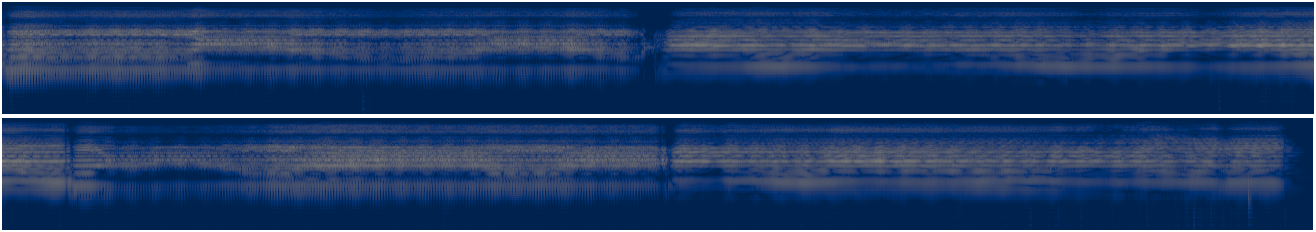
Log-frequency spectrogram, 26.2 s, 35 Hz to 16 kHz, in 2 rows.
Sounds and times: Harmonica 0:00.0 - 0:26.2

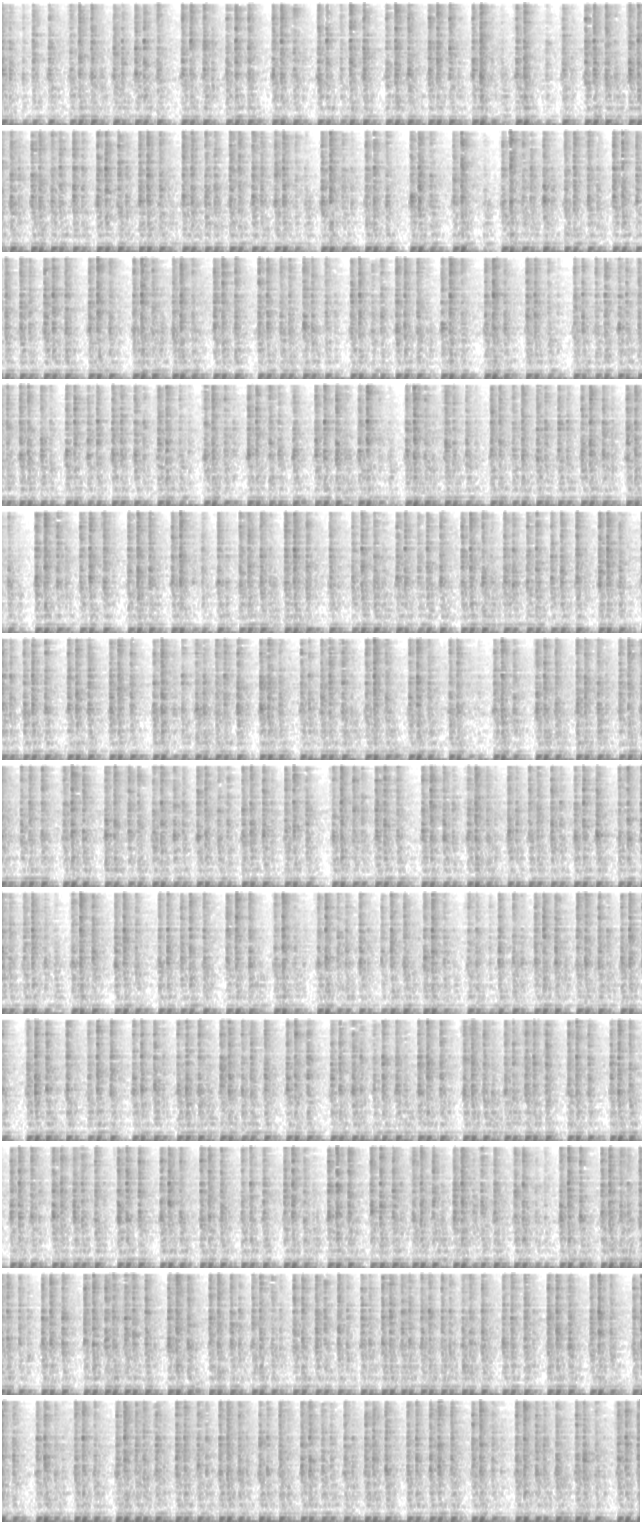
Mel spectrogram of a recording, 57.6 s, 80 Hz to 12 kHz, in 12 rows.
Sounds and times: Drive by motorcycle 0:00.0 - 0:57.5

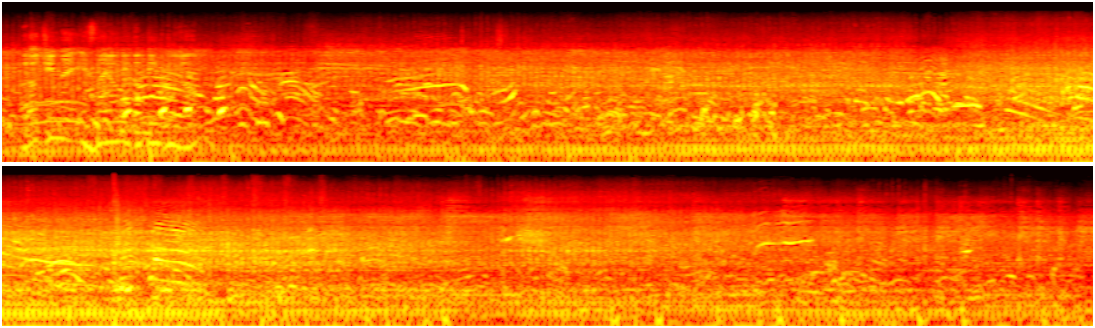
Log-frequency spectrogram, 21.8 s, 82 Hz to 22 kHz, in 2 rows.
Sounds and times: crowd 0:00.0 - 0:21.8
race of tractors 0:00.0 - 0:21.8

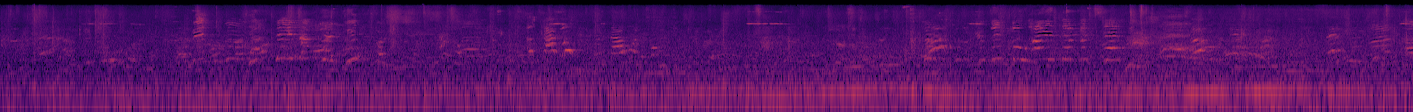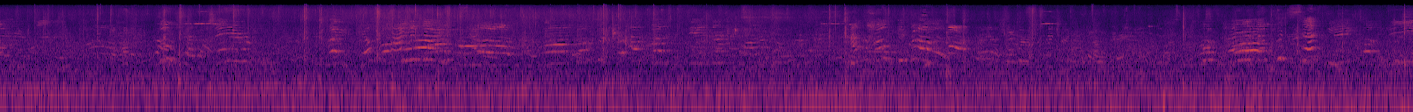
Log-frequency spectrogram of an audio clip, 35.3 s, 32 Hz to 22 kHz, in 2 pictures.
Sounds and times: Kids Playing 0:11.5 - 0:35.3

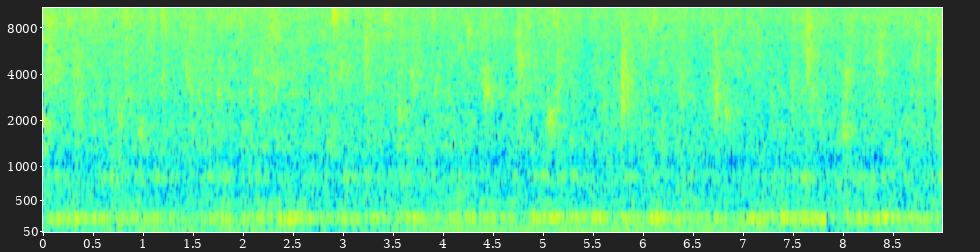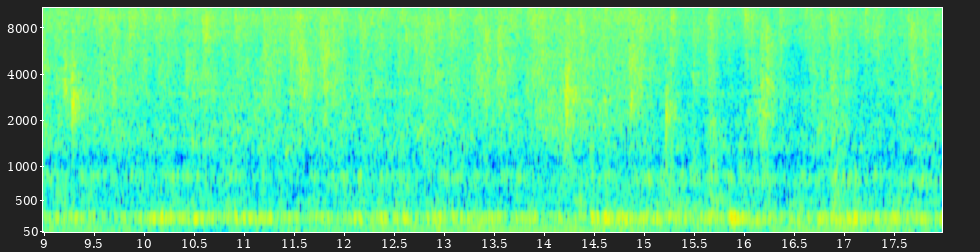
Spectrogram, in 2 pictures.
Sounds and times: taking shower 0:00.0 - 0:17.9

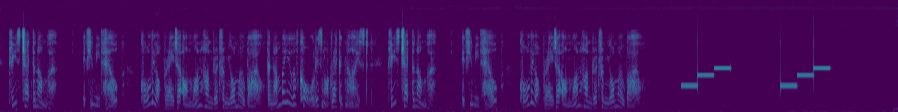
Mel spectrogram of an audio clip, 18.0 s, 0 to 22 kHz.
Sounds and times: Dial Tone 0:13.6 - 0:14.7
pre-recorded message that plays when you attempt to call 0:13.6 - 0:14.6
pre-recorded message that plays when you attempt to call 0:15.6 - 0:16.6
Dial Tone 0:15.6 - 0:16.7

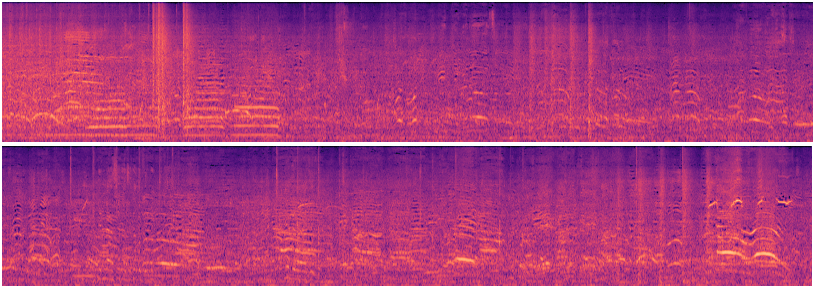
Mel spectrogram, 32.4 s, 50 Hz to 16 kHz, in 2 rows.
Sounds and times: People shouting 0:00.0 - 0:05.8
People shouting 0:27.0 - 0:32.1

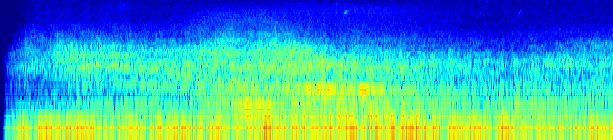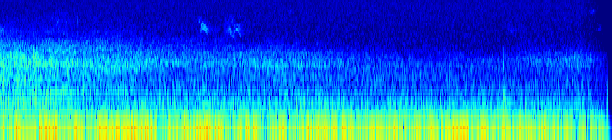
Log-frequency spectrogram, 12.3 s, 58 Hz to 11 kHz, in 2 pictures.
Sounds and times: Car Passing 0:00.0 - 0:10.5

